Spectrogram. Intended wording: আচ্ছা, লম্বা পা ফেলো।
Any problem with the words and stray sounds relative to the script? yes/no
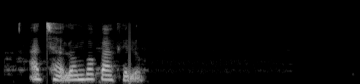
no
